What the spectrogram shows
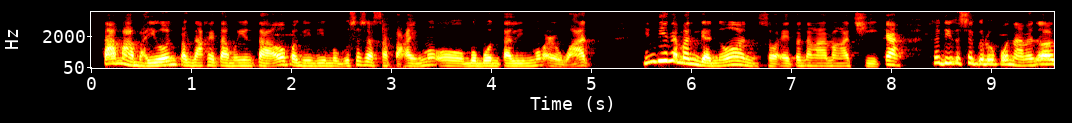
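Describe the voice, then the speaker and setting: A vlogger from the Philippines chats through a casual livestream in a gossipy way, mixing English into the talk. The voice sits at a middle pitch, and the speaker often turns to address viewers directly. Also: a little mellow. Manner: talks straight to viewers and their comments. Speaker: political vlogger.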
